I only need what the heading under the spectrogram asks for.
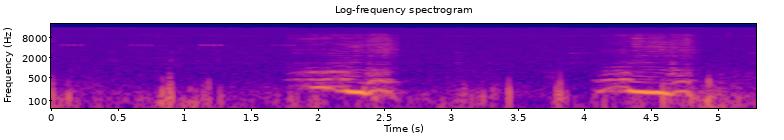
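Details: A lioness calling on a cloudy morning in Ngorongoro Crater, Tanzania: two deep, drawn-out moaning roars, each swelling then fading over about a second, separated by quieter low grunts and breaths.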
